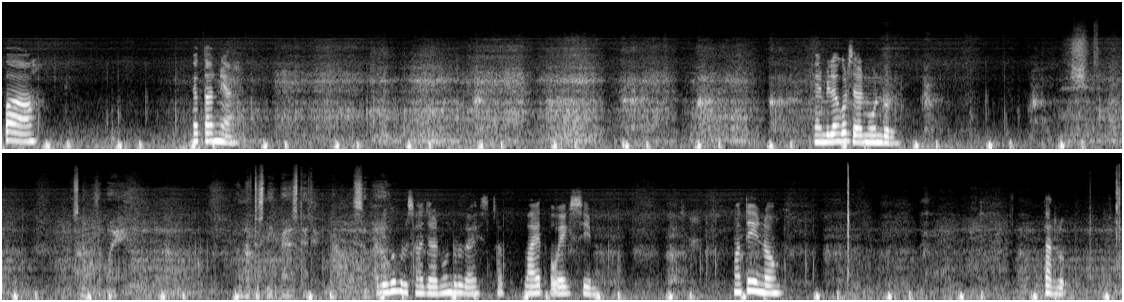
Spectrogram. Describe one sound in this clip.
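A young woman talks in bursts close to a microphone, with animated exclamations.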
